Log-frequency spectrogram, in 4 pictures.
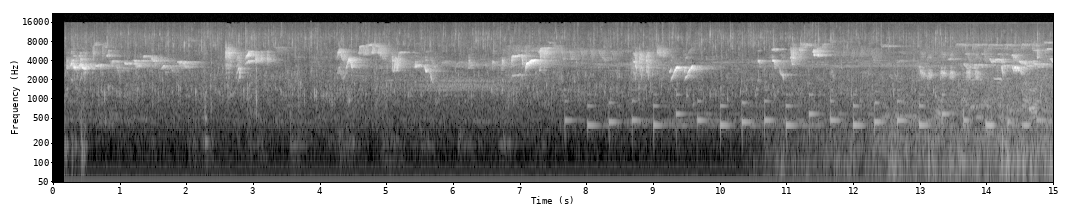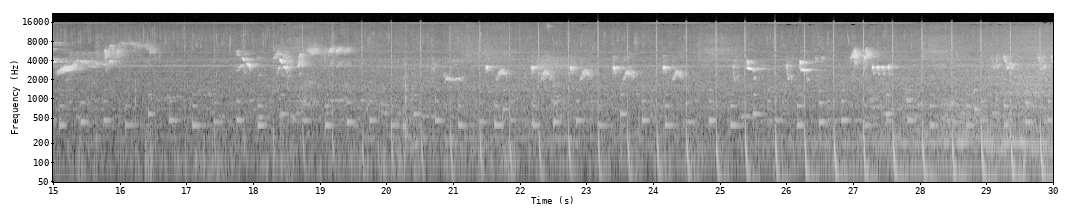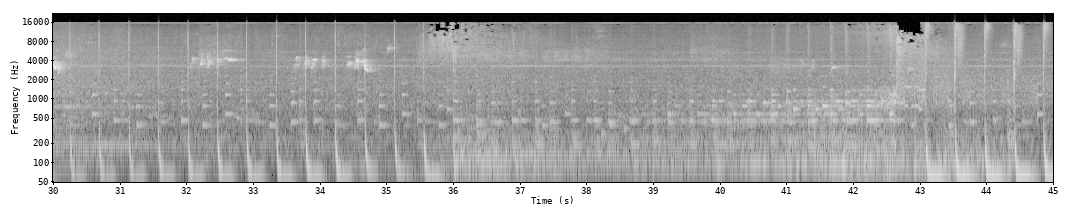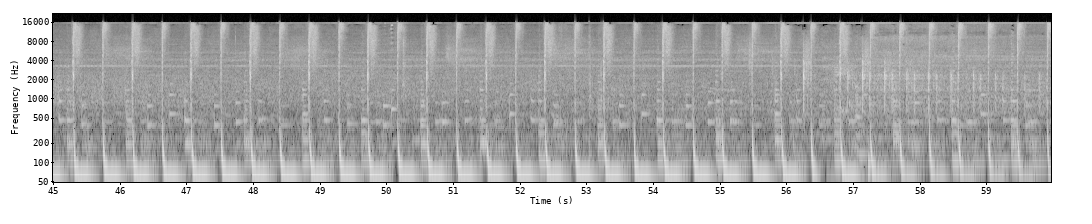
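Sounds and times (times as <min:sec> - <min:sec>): small birds chirping: 0:04.2 - 0:36.1
background music with beat: 0:07.7 - 0:59.9.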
